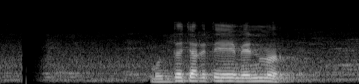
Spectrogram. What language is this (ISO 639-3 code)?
sin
